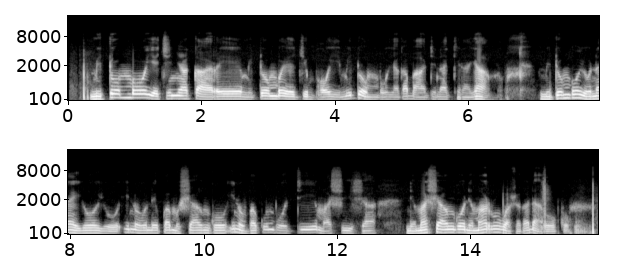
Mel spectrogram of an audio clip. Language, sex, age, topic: Ndau, male, 18-24, health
